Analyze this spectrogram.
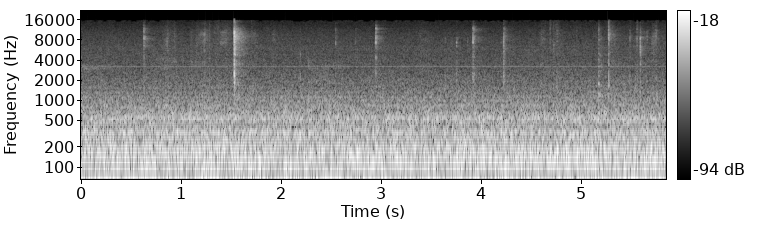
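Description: Faint, scattered small clicks and ticks of hands handling a small FPV drone's frame and cables, with one sharper click about one and a half seconds in.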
